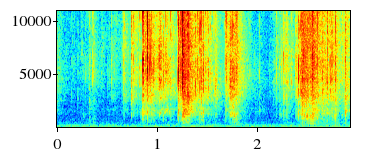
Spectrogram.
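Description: Hands tear open a foil pack of trading cards.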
